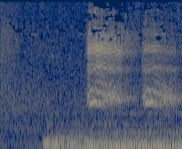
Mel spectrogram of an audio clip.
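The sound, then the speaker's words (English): A raven cawing from a telephone wire on a foggy day gives two harsh, rasping caws over a steady low rumble. “A raven sits on a telephone wire.”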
